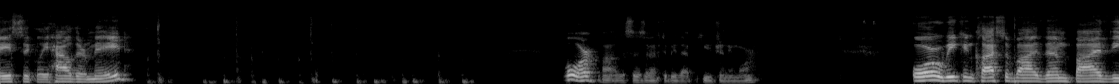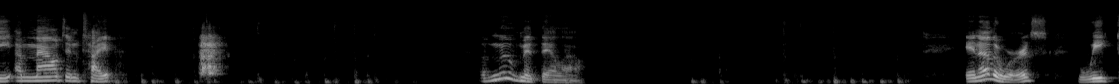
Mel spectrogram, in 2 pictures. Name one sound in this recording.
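A man speaks calmly over an online call, lecturing with pauses.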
